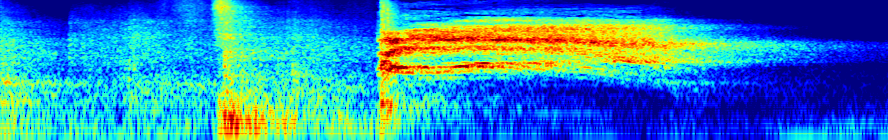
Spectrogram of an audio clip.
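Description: Karate kata movements: dull thuds of bare feet stamping on foam mats, at the start, about a second in and just before two seconds. Then a loud, drawn-out kiai shout that dies away in the hall's echo over about a second and a half.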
